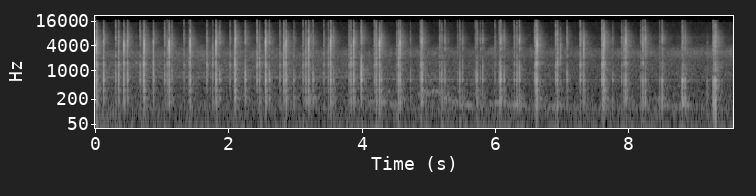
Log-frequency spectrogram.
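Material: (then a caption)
Plastic. A small amber jar with a green plastic screw lid, apparently full, is held in one hand while long nails tap its lid and sides. About forty quick, bright, dry clicks come in an uneven rhythm, each dying away almost instantly. A soft, steady hiss of rain runs underneath.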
